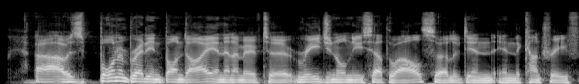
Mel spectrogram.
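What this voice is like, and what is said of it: Australian accent. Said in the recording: “the accent, I believe, is Australian”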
